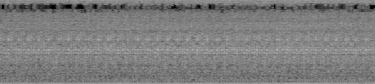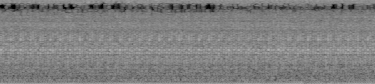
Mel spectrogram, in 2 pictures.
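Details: Engine idling during a block test for exhaust gases in the coolant, head gasket failure suspected: an uneven, churning idle with a loose, knocking stumble about four beats a second over a steady hiss, running rough.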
